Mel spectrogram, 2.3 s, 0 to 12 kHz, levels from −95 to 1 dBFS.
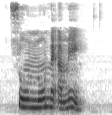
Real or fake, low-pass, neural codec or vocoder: real; 10.8 kHz; none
